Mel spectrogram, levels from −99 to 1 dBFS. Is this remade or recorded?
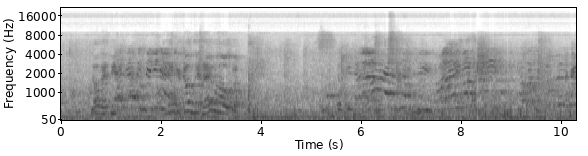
recorded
